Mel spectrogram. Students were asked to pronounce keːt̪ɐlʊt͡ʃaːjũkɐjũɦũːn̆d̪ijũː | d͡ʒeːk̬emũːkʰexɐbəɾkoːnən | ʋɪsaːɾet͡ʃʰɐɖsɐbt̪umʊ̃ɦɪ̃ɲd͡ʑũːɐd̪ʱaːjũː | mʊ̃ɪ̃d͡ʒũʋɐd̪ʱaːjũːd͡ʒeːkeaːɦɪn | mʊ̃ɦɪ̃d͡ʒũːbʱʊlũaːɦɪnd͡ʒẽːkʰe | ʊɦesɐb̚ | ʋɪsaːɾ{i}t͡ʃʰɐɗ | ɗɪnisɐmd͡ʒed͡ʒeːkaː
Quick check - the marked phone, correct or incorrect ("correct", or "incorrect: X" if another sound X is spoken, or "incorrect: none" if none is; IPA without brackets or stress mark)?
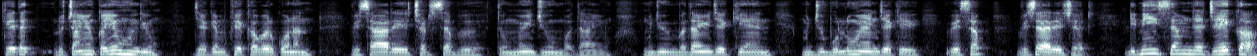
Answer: incorrect: e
